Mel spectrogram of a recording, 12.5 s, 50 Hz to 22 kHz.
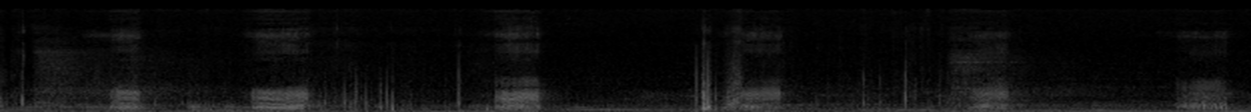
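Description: Soft rhythmic snoring from a sleeping puppy, about 26 breaths a minute, with a steady low background hum.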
